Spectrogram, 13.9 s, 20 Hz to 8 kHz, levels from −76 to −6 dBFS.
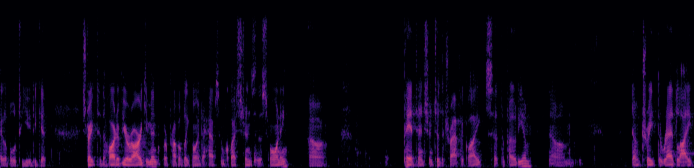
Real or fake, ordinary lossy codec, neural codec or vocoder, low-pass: real; Opus, 64 kbps; none; 7.2 kHz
